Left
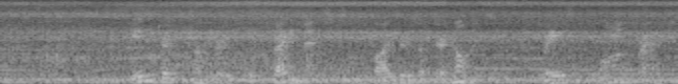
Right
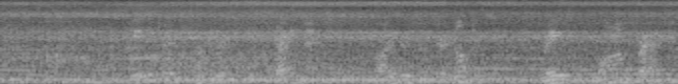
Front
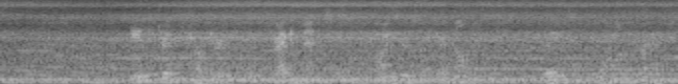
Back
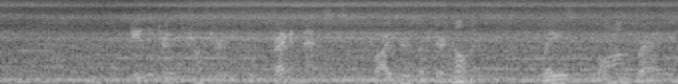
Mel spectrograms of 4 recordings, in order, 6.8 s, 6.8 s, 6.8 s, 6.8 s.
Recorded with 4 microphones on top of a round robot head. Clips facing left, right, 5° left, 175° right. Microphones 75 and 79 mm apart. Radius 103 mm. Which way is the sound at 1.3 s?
90° left.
